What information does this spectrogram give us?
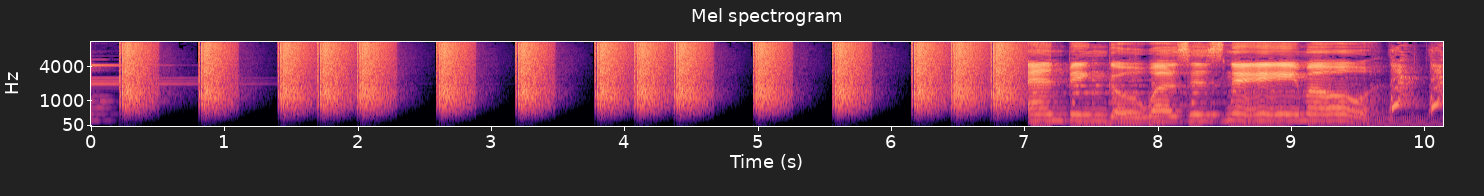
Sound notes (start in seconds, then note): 1.4 hands clap; 3.7 hands clap; 9.7 dog barks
